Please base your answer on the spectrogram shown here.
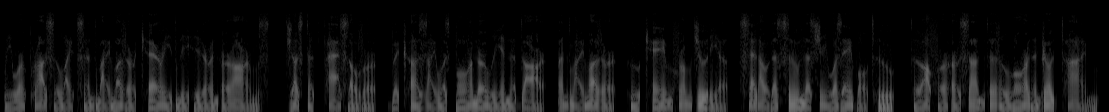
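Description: A man's voice: moderate pace, few pauses, dry recording, highs cut off, heavily acted. A man voicing a grieving, remorseful male disciple who speaks in a heavy, brooding confession, read as an audiobook. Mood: mournful. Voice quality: very deep gravelly husky voice. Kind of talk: audiobook reading of a religious narrative.

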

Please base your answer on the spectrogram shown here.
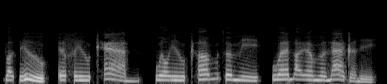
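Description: A man's voice: high voice, lively intonation, normal speed, vocal fry, no echo, phone-quality sound, voice pushed up, heavily acted. A man voicing a frail, dying man who pleads tearfully and fears death. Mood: weak pleading.

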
